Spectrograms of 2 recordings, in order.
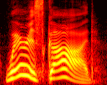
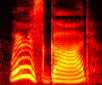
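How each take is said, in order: First: It is asked in an even sterner tone. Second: It is asked in a stern tone.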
